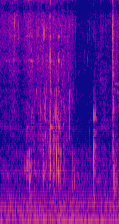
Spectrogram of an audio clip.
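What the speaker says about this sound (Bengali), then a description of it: "জল নিয়ে নেব আর জলের মধ্যে এই দূর্বা ঘাসগুলো দিয়ে দেবো।" Durba grass is swished in a container of water, with small trickles, splashes and dribbles at intervals over a quiet background.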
